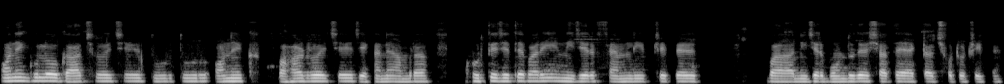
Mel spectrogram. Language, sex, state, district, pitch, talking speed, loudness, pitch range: Bengali, male, West Bengal, Kolkata, 140 Hz, 150 wpm, -19 LUFS, 135-150 Hz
